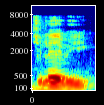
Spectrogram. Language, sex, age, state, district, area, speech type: Telugu, male, 30-45, Telangana, Nizamabad, urban, spontaneous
